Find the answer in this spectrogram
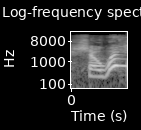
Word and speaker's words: Schwing: I've been saying swing. I know. You have to go like Schwing.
